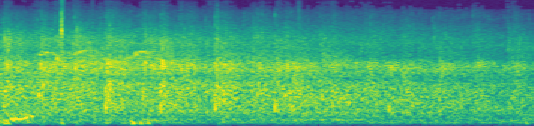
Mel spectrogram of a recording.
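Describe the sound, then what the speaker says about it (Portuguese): Faint, distant applause from a church congregation praising Jesus, a steady wash of clapping that fades slowly. "Pode aplaudir a Jesus bem forte."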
